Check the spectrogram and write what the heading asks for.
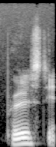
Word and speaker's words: Proust: And, of course, that's straight from, I don't know how you say it, Proust? – Proust, yeah.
